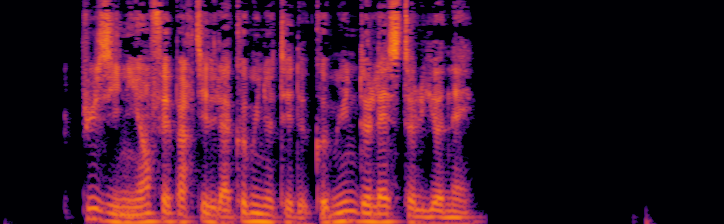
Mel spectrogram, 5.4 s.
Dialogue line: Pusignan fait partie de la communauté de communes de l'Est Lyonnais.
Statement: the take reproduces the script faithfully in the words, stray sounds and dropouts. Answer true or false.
true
